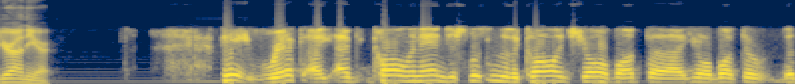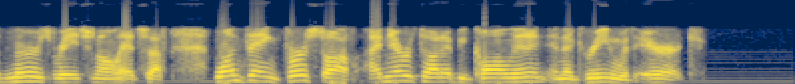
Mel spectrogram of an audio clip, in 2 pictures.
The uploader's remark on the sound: When the mayor and fire chief call in to set someone straight. After a listener calls in with some misinformation.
